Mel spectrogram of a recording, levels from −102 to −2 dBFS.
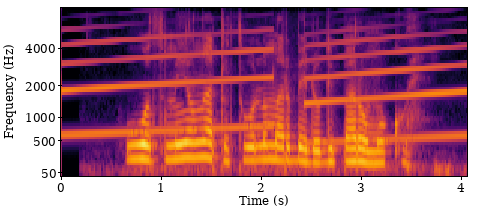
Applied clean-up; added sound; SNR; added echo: none; Alarm; 9 dB; none.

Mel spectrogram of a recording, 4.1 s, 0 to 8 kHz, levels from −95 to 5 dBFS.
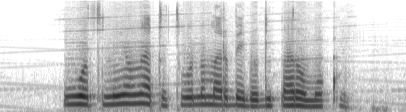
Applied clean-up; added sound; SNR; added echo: neural separator model SepFormer DNS4.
